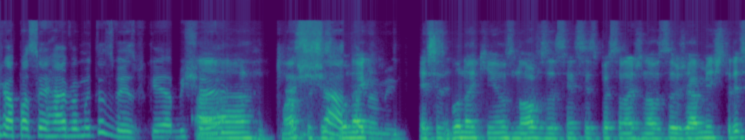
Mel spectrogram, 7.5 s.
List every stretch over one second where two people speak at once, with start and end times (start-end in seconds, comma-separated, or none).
2.8-4.1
